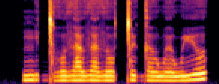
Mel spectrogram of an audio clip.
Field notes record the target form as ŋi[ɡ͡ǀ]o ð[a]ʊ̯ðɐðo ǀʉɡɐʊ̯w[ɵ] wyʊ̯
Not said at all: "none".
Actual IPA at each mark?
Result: ɡ͡ǀ, a, ɵ

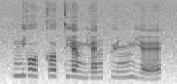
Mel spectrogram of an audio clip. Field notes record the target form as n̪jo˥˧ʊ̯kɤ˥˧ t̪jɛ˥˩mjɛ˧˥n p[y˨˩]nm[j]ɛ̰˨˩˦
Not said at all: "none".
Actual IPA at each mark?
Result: y˧˥, j

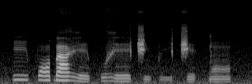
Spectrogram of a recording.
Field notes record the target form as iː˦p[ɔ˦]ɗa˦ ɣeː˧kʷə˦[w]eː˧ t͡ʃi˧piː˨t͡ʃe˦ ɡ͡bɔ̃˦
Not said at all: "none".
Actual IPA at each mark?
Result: ɔ˦, ɣ

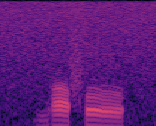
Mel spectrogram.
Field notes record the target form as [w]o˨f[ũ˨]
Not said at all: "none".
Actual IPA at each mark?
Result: b, ũ˨

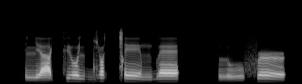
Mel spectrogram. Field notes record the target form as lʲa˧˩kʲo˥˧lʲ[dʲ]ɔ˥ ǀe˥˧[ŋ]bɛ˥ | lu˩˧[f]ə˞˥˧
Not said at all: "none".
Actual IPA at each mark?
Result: dʲ, m, f

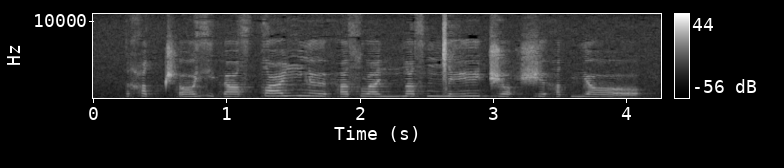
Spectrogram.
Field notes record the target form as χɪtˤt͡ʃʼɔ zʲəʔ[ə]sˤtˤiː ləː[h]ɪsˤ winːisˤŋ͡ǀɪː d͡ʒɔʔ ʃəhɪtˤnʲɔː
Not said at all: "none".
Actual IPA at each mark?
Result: əː, h

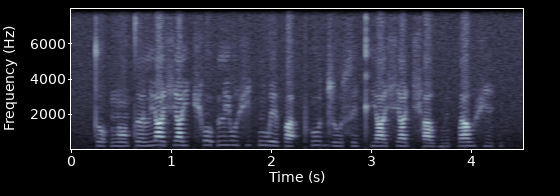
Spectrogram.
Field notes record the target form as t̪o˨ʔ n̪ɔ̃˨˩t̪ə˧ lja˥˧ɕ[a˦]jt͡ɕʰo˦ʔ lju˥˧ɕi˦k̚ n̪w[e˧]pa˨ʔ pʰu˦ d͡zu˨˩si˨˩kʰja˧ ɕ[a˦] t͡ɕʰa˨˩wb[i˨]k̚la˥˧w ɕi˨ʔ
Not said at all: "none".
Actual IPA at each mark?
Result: a˦, e˧, a˧, ĩ˨

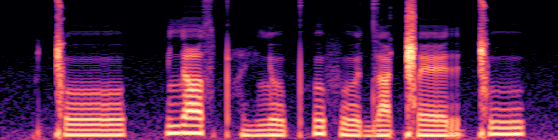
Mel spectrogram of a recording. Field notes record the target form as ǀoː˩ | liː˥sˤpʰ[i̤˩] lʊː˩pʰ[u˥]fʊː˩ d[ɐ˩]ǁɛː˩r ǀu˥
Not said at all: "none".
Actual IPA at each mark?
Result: i̤˩, ʊ˥, a˩

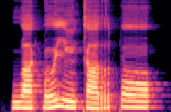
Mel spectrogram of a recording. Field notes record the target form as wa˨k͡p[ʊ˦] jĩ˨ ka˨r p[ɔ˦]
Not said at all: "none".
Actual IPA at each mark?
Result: ʊ˨˦, ɔ˦

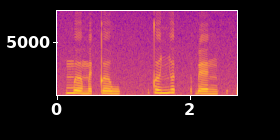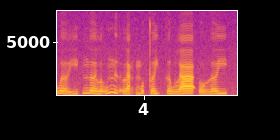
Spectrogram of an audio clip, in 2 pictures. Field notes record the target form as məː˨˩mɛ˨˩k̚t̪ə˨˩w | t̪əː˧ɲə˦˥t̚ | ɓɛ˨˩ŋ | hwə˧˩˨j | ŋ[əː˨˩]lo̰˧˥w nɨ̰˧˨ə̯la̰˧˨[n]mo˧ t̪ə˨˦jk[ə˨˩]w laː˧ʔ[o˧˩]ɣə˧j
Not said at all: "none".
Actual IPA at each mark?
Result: əː˨˩, ŋ, ə˨˩, o˧˩

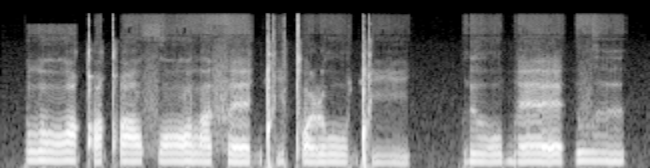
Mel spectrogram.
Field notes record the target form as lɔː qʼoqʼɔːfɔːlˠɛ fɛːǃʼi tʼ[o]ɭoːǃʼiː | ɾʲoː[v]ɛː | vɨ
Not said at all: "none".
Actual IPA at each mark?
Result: ɔ, b

